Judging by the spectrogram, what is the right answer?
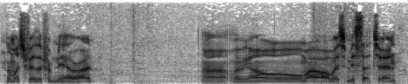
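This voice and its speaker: A man's voice: mid-range voice, animated, moderate pace, a bit bright, faint music behind. A young man streaming a driving game live, chatting casually with viewers, swearing often and venting road rage. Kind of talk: live gameplay commentary.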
